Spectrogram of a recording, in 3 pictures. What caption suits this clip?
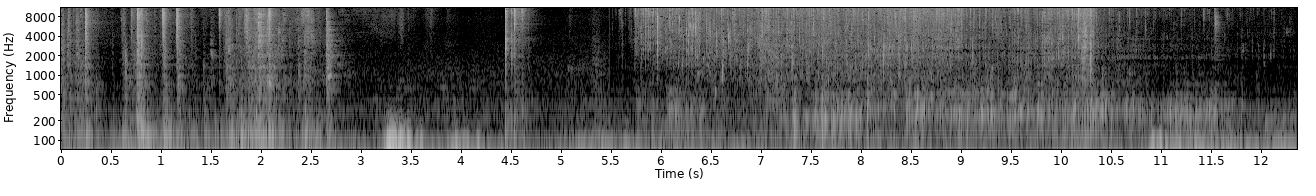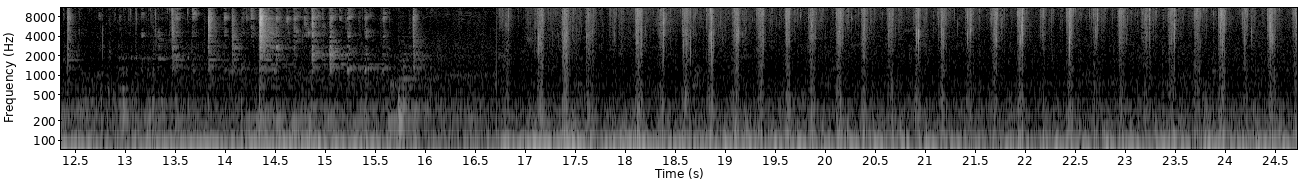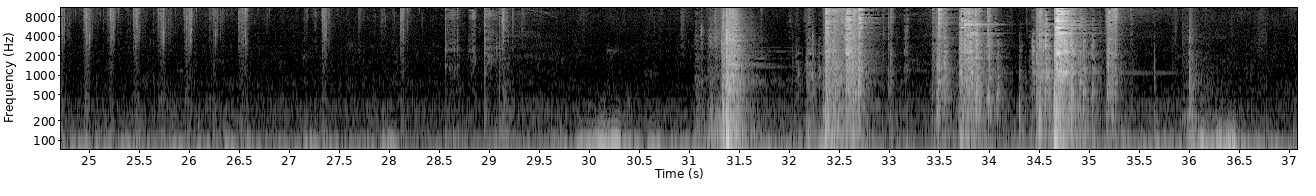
preparing cooked pasta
